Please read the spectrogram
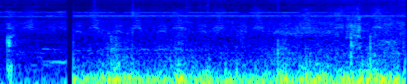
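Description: Wood and scrap fire freshly lit in a steel-cased in-ground barbacoa pit: a steady low rumble that starts abruptly under a second in, after near silence.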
